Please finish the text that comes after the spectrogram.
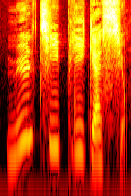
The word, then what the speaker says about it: multiplication: And T-I-O-N is a sound, T-I is a sound S, not sh, S, sion. So, multiplication. Let's do this one more time. Une multiplication.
